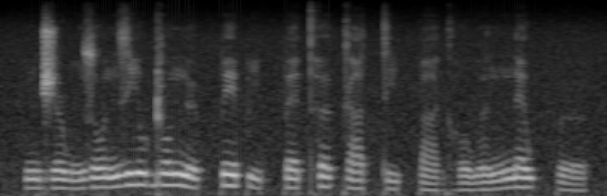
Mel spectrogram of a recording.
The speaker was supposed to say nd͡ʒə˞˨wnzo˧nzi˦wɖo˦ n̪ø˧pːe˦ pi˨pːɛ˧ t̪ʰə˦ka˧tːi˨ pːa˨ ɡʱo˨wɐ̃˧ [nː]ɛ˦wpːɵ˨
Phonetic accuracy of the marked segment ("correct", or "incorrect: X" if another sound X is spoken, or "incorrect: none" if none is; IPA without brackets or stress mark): correct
